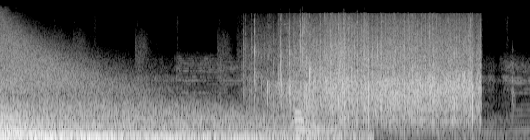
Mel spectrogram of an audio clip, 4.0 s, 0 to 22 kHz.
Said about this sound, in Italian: ci buttiamo una risata proprio in stile loud anni 80 proprio perché se lo merita il nostro caro amico e anche un esplosivo applauso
